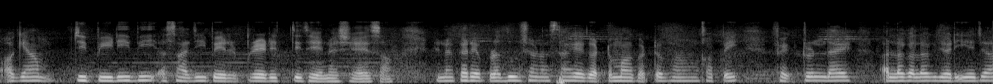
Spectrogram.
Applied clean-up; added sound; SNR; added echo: none; none; none; none.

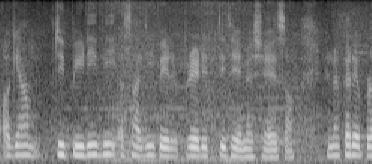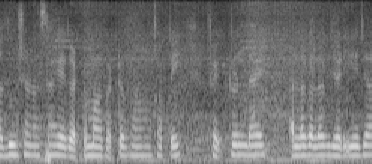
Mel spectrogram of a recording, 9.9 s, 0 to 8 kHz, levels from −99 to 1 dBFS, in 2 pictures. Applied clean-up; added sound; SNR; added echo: none; Motorcycle; 17 dB; none.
